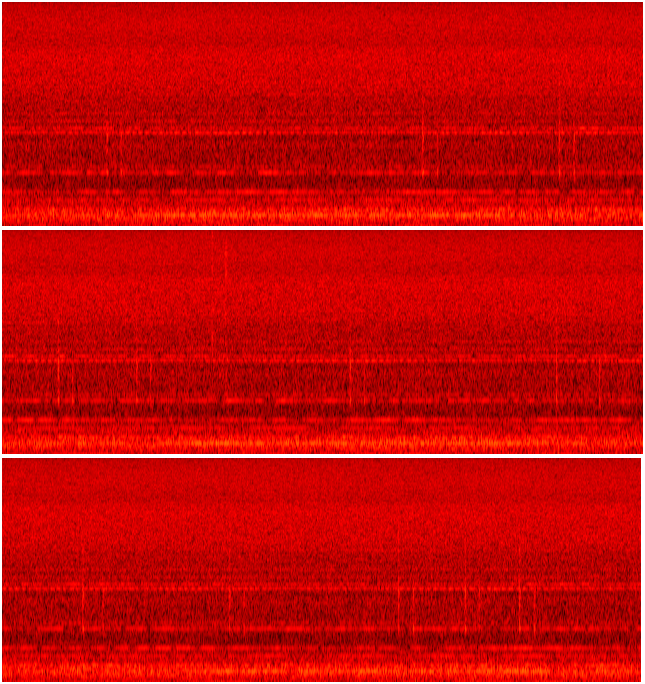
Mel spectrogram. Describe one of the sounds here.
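Cockpit keypad buttons click softly now and then.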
